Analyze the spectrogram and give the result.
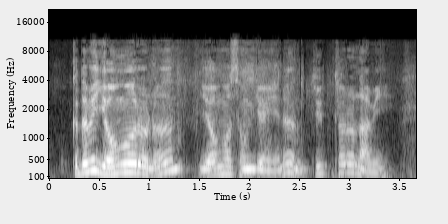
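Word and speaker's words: Deuteronomy: 그다음에 영어 성경에는 듀토로나미. 这英语的发音是这样的， 듀토로나미.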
